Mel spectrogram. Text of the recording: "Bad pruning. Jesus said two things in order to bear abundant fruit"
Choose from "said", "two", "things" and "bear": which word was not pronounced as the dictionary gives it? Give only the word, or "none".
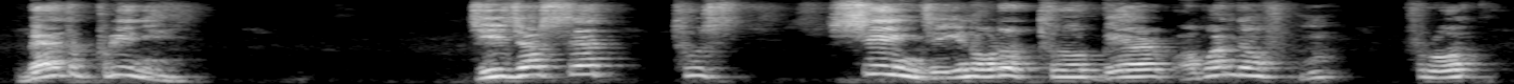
things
